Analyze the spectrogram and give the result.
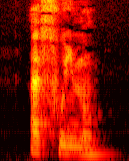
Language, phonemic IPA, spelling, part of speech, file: French, /a.fuj.mɑ̃/, affouillement, noun, LL-Q150 (fra)-affouillement.wav
- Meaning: scouring (by running water)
